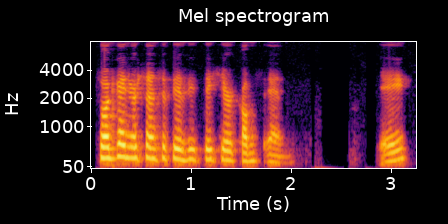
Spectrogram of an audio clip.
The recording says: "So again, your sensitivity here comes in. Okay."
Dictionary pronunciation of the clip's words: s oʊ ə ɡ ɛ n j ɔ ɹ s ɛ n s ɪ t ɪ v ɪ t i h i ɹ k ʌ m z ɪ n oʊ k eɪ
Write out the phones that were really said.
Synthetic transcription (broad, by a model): s oʊ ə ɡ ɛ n j ɔ ɹ s ɛ n s ɪ t ɪ v ɪ t i h i ɹ k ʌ m s ɪ n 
